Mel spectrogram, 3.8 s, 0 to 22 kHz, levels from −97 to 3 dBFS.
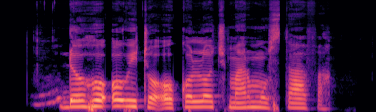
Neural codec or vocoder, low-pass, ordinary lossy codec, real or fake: none; none; none; real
